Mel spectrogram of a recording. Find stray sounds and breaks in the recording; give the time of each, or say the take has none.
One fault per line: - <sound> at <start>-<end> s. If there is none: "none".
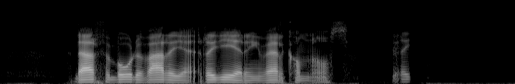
- laugh at 3.9-4.1 s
